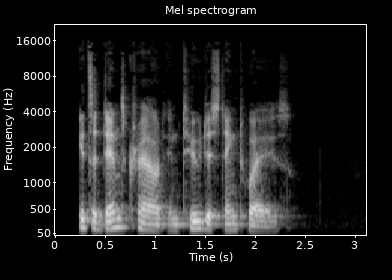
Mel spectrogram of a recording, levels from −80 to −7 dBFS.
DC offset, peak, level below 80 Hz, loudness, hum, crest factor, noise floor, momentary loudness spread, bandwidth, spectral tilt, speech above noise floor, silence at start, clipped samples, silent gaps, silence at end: under 0.1%; -4 dBFS; -72 dBFS; -23 LUFS; none; 22 dB; -68 dBFS; 8 LU; 16 kHz; -4 dB/octave; 45 dB; 0.25 s; under 0.1%; none; 0.75 s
